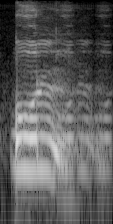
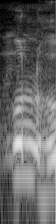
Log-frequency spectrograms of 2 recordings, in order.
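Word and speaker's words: قل: তিনি আল্লাহ এক অদ্বিতীয় আর আমরা এখানে কুল না বলে যদি আরেকটিতে কাফ আছে গলার ভিতরে না নিয়ে যদি বলি কুলহু আল্লাহু আহাদ তাহলে অর্থ মারাত্মক ভাবে পরিবর্তন হয়ে যাবে অর্থ হবে খাও তিনি আল্লাহ এক অদ্বিতীয় নাউজুবিল্লাহ কুল অর্থ বলো আর আরেকটা যে কাফ আছে সেই কাফ কুল অর্থ খাও আমরা এই জায়গায় মনে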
